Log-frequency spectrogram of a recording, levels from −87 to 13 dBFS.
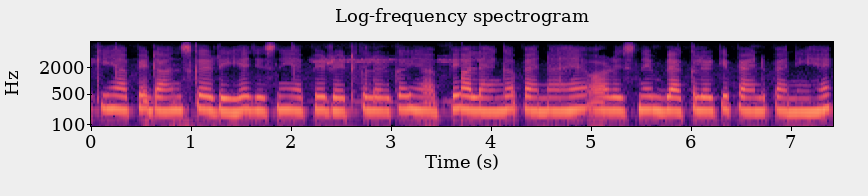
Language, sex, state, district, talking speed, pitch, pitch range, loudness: Hindi, female, Andhra Pradesh, Guntur, 210 wpm, 215 Hz, 210-225 Hz, -20 LUFS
